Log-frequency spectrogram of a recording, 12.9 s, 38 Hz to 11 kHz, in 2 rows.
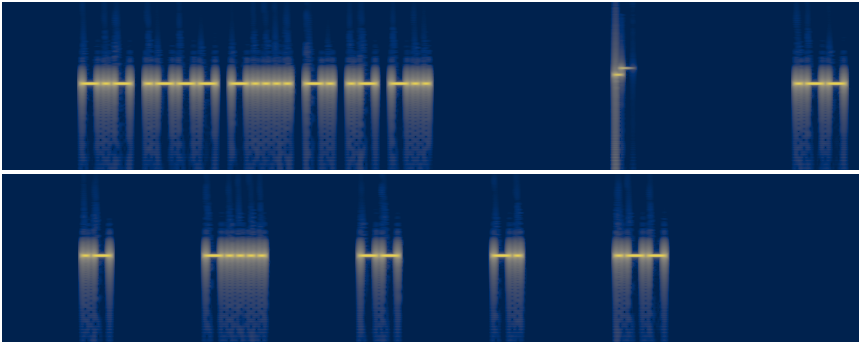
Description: Morse code, heard as a keyed tone, about 30 wpm, spaced as for 15 wpm, 700 Hz. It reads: KJ6NAD WA6MNW
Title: USA Call Signs - 6 Characters - 6x Character Spacing - 30wpm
